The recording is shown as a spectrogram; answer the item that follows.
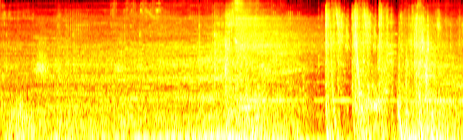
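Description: A pistol fires in a video game, with a few sharp cracks standing out near the end against a dense, rumbling background of game noise.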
